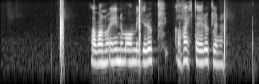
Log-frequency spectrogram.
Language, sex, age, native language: Icelandic, female, 40-49, Icelandic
